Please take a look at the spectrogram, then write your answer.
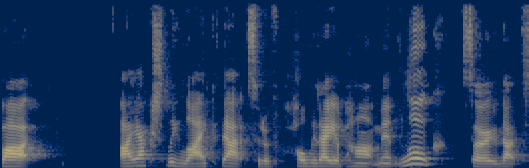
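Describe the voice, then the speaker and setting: A woman speaks with a strong northern Australian accent. Her pitch is medium, with ordinary variation. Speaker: YouTuber, stay-at-home mum. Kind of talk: casual reaction commentary. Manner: animated, talks with hands; careful enunciation.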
